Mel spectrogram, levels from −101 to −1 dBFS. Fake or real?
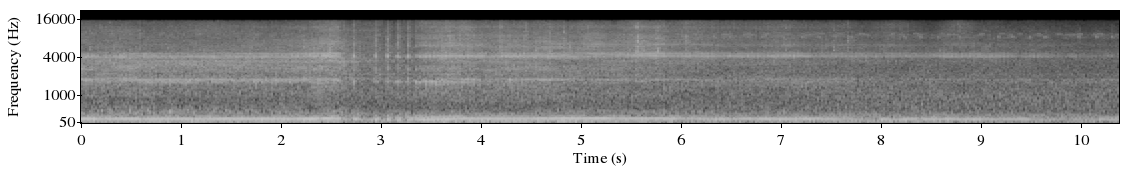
real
